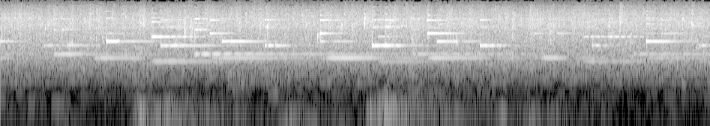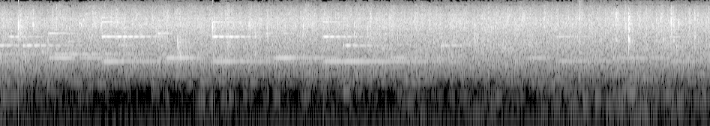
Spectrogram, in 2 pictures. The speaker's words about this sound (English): We leave you this week in California during a midnight rainstorm. … recorded this California rainstorm for ….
